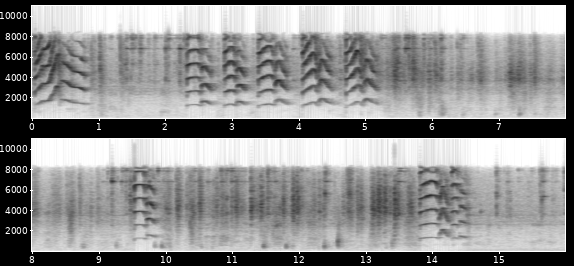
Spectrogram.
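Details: Little dog playing with a big dog indoors, ducking under a chair; bursts of high squeaky falling yelps in quick runs, then scattered squeaks, with a steady low hum in the room.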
